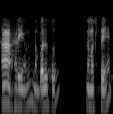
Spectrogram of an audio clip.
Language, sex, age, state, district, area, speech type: Sanskrit, male, 18-30, West Bengal, Cooch Behar, rural, conversation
